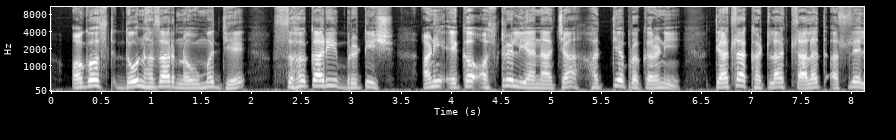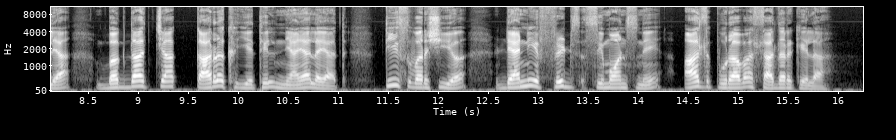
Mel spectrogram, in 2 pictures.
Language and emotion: Marathi, neutral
